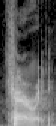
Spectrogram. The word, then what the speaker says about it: Carey: Y las palabras que acaban en EI, pues como Disney, que decimos que realmente se dice Disney, o Sydney, la ciudad que es Sydney, pues Carey es Carey. So, Mariah Carey.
